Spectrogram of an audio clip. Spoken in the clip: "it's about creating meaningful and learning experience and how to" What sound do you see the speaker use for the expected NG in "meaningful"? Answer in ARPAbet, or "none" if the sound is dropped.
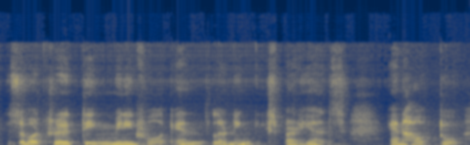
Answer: NG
